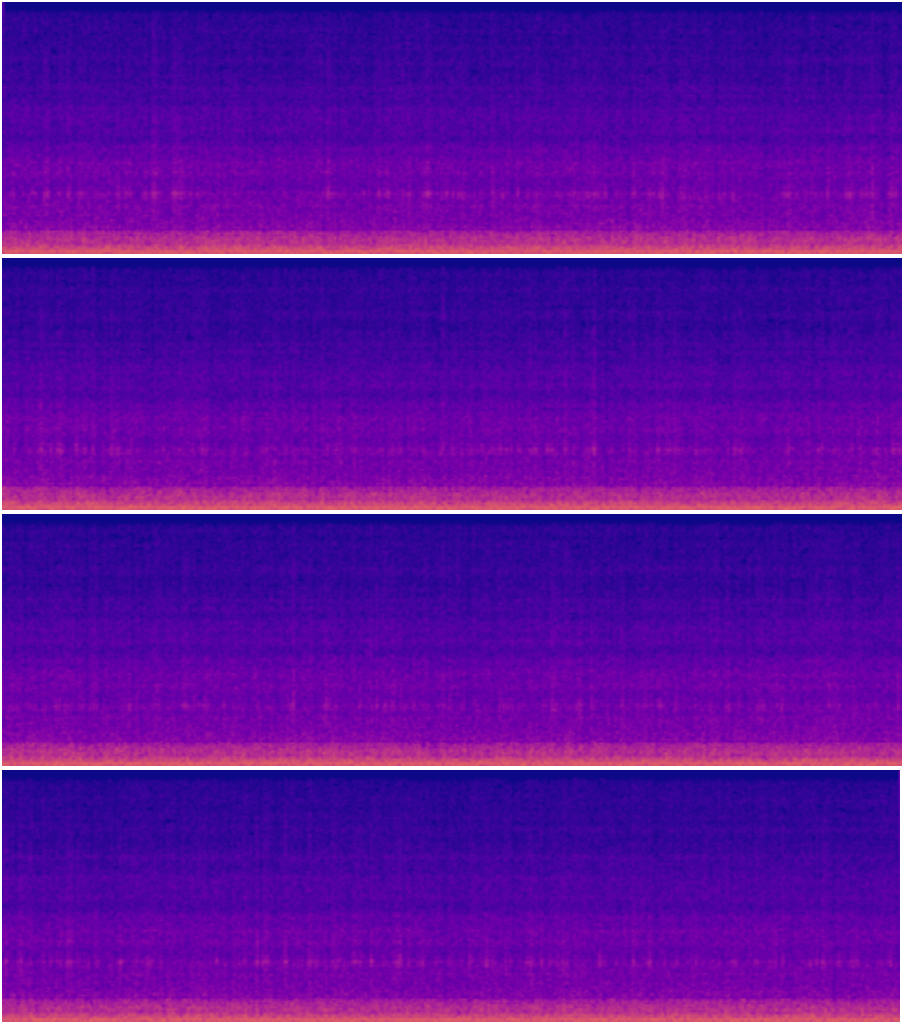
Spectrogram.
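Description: Steady cabin noise of a jet airliner in flight: engine and airflow noise heard from inside the cabin. It is a loud, unchanging low rumble.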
